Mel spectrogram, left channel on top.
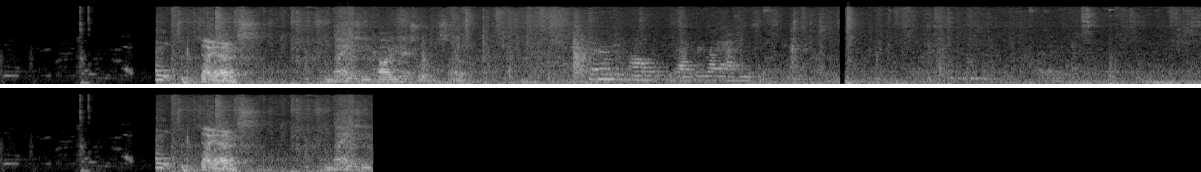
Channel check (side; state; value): right; drops out; at 3.8 s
